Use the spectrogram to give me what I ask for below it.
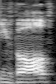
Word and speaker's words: EVQLV: it's it's evq lv calm so that's it's pronounced evolve but the reason it's evq olv it's the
